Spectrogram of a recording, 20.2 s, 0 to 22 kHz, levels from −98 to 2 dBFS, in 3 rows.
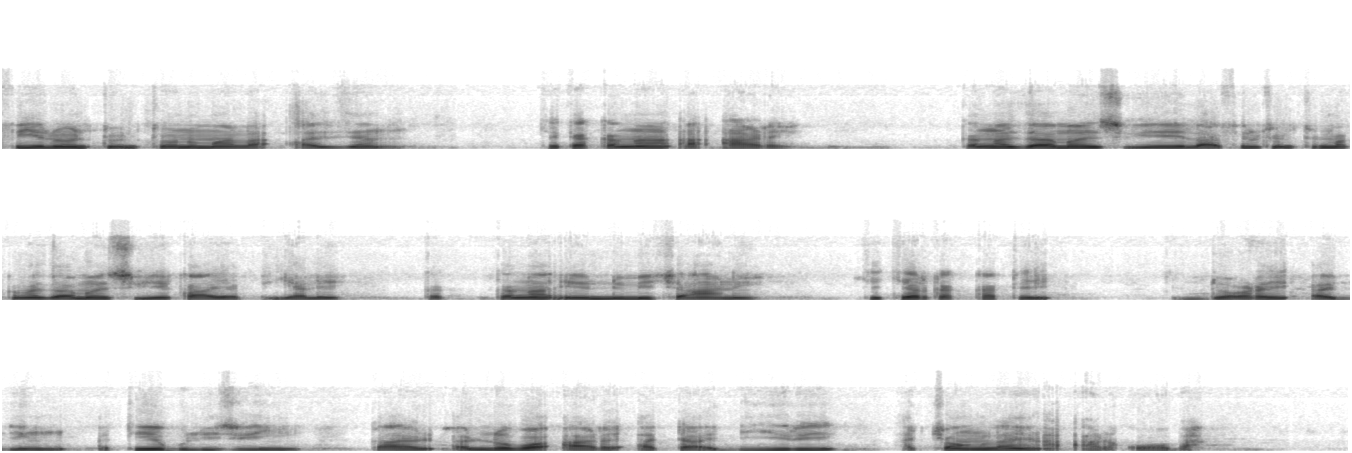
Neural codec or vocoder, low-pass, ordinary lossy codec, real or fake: none; 9.9 kHz; Opus, 16 kbps; real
